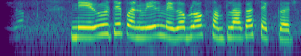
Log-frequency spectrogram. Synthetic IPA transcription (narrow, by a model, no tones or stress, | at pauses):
neːɾuɾt̪epənʋeːlmeːɡablɔːksɐ̃mplakat͡ʃɛkːəɾ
